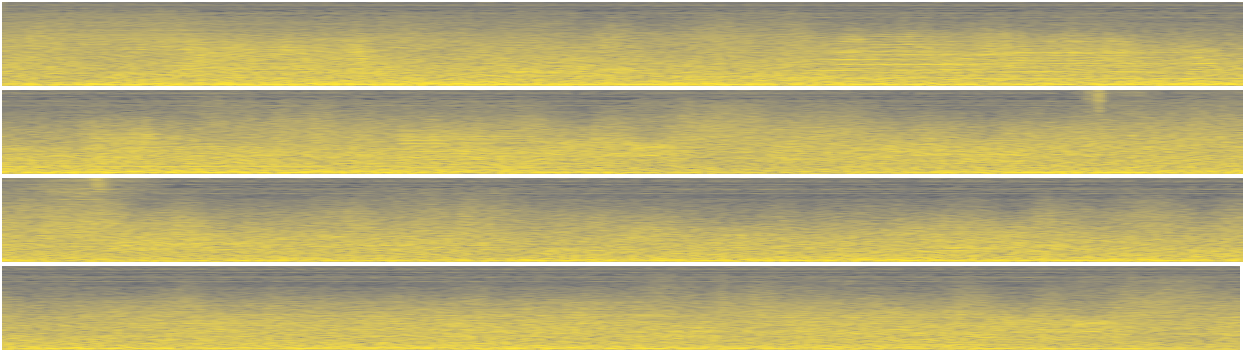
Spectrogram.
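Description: A spacecraft engine hums low and steadily.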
